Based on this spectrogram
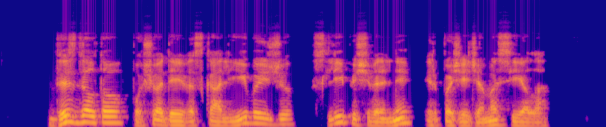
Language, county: Lithuanian, Kaunas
